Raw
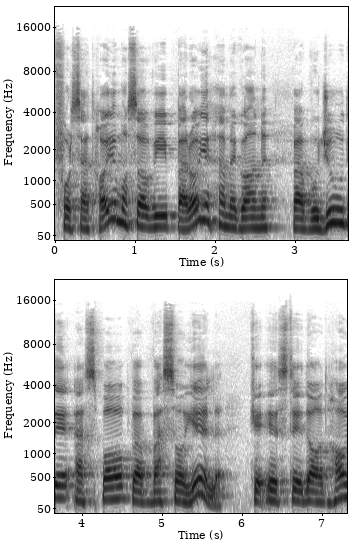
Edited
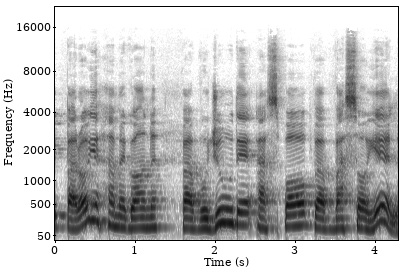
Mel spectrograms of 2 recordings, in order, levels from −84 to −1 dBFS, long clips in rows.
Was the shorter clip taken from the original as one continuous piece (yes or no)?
yes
